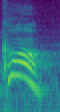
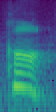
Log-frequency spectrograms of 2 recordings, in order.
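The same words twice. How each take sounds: First: The name is called out loudly. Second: The name is called out quietly.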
